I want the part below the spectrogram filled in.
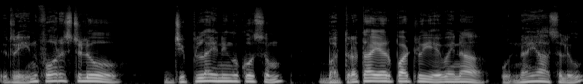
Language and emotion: Telugu, fearful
